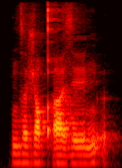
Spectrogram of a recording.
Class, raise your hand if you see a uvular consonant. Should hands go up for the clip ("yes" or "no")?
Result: yes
